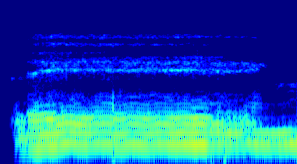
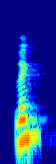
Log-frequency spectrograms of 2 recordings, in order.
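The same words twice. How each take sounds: First: It is said gently and allowed to ring out. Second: It is said sharply, as if taken by surprise.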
